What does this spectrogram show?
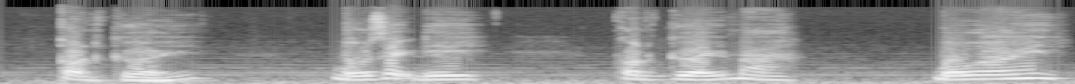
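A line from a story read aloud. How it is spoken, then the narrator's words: Loud wailing. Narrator (Vietnamese): gào lớn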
